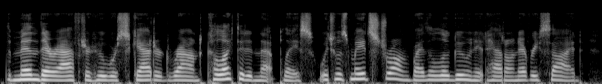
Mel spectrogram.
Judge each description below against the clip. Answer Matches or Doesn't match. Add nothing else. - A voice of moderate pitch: Doesn't match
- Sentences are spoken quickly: Matches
